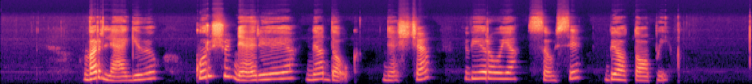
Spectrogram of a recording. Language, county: Lithuanian, Vilnius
